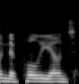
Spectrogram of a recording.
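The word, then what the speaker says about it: napoleones: of about a quarter there is also Napoleon's again with all the vowels pronounced a milfoil pastry stuffed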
